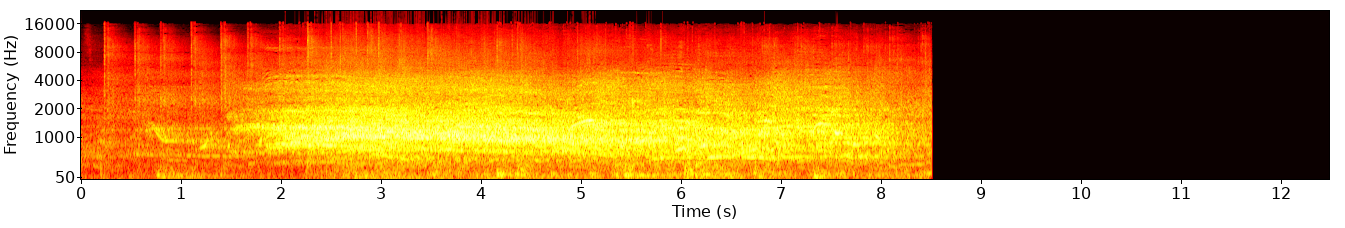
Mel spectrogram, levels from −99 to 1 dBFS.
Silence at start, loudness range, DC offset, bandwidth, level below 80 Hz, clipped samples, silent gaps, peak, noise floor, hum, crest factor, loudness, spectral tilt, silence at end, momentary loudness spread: 0 s; 11 LU; under 0.1%; 17.5 kHz; -40 dBFS; 0.2%; none; 0 dBFS; -31 dBFS; none; 12 dB; -9 LUFS; -1.5 dB/octave; 4 s; 19 LU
